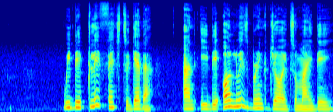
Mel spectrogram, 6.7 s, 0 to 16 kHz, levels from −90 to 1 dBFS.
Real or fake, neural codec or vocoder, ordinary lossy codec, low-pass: real; none; none; 14.4 kHz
